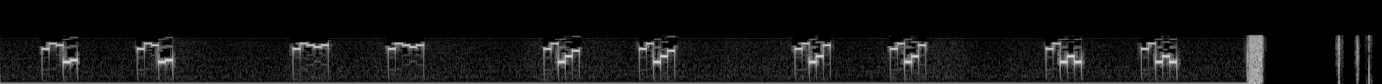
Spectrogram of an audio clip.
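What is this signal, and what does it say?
Five-tone selective call (ZVEI), heard as quick runs of five tones, tones of about 70 ms. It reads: 88012 88012 88090 88090 88147 88147 88140 88140 88141 88141
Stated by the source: ZVEI five-tone selective call received via SDR, from feuerwehr-orlamuende (Orlamünde fire brigade).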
